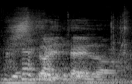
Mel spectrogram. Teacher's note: Empeza con un S líquido que soa entre os dentes. Non é esa cousa africada do teu inglés que o ápice da lingua toca levemente os alveolos.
